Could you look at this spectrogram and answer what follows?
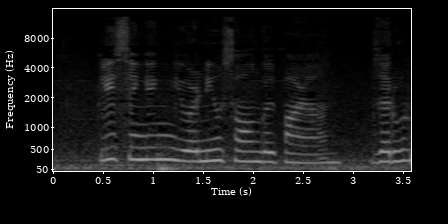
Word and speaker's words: Gul Panra: मेरे नाम की प्रोनाउंसिएशन काफी लोग गलत बोलते हैं, लेकिन इट्स गुलपाड़ा, नॉट गुलपनरा और गुलपनारा, इट्स गुलपाड़ा। सीमा गुलाली का मैसेज आया है।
